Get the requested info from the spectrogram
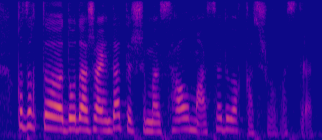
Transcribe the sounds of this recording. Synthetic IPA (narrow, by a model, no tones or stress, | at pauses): qʰəzəq̚t̪əd̪od̪ɑʒɑjənd̪ɑt̪ʰɪɾʃɪmɪsɑlˠmɑsɑd̪uwɑqːɑsʒ̥ɑ̰lˠʁɑ̰st̪əɾɑ̰d̪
